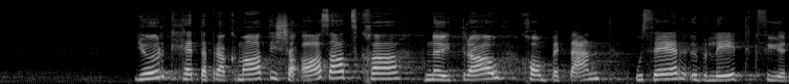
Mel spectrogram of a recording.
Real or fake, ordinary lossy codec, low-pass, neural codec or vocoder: fake; none; 14.4 kHz; vocoder, 44.1 kHz, 128 mel bands, Pupu-Vocoder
